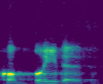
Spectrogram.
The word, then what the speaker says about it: completed: casos Como por ejemplo completed el verbo termina en una t quiere decir que la e puede pronunciarse completed no todos los verbos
